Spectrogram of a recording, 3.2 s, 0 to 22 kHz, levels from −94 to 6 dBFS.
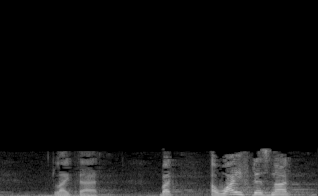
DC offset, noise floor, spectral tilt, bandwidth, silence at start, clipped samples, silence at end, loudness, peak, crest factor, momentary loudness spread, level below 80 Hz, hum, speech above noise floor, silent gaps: under 0.1%; -50 dBFS; -7 dB/octave; 5.4 kHz; 0 s; under 0.1%; 0 s; -30 LUFS; -12 dBFS; 20 dB; 12 LU; -60 dBFS; none; 21 dB; none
